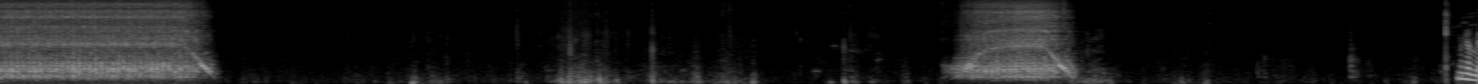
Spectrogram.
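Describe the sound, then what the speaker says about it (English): A serger stitching a cardigan runs in two short loud bursts, motor whirring for about two seconds each, separated by quiet handling clicks and faint movement. "So I'm literally going to serge right on top of that"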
